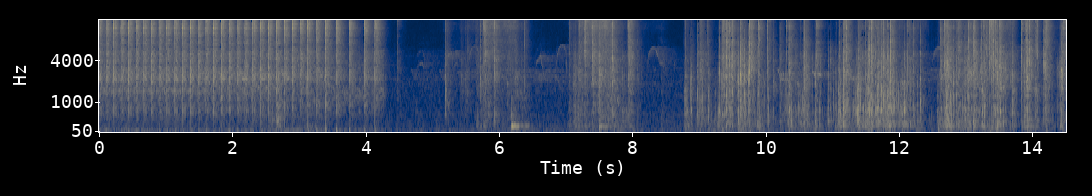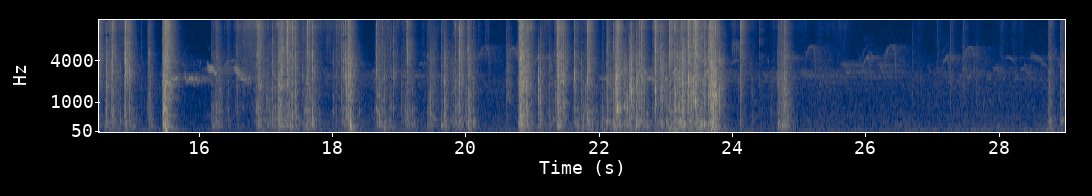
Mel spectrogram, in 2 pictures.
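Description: Battery-operated crawling soldier toy's machine-gun sound effect, a rapid rattle that cuts off about four seconds in. After it come irregular bursts of crinkling and rustling as a toy is unwrapped from its plastic blister pack.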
